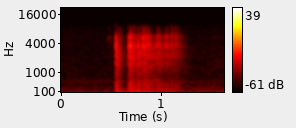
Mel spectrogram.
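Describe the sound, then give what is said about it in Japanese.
A sharp clatter as three dice, rolled at once to decide a train line, hit a hard surface and land on 6, 4 and 2, followed by a half-second of rapid rattling clicks as they tumble and settle, fairly loud, with no voices. “まずじゃあ、3個1回振っちゃいます。”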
